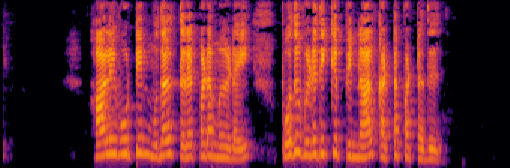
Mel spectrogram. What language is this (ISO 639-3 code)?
tam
